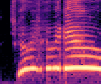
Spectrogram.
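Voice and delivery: squeaky tiny mouse voice. Retelling a cartoon scene where a mouse grabs the snack: little mouse voice. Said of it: "in a little mouse voice".

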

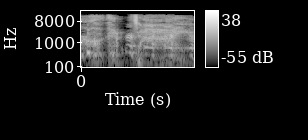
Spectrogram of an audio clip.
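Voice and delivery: mock frightened whisper. Retelling what Carrie whispered during a flight: imitating Carrie whispering. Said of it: "turn around and whisper to me".

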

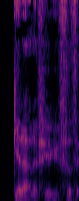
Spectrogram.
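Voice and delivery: stilted dubbed-movie delivery. Acting out a hostile character in an impression of badly dubbed film dialogue, telling someone to leave; stilted dubbed-movie delivery. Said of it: "Nope, not dubbed enough".

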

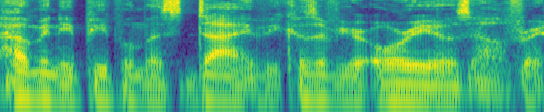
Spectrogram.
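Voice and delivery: very deep, low, quiet, hushed masked superhero voice. In a comic bit, the speaker addresses Alfred in the Batman voice. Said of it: "He pulls the Batman voice".

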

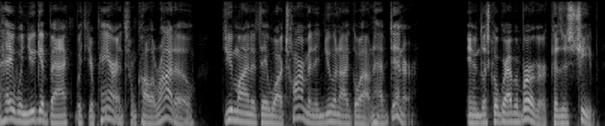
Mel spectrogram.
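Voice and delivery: usual speaking voice

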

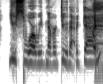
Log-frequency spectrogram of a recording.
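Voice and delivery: aghast, mortified, gasping voice. Retelling a show scene where Freddie is mortified: imitating a mortified gasp. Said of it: "Freddie is mortified and goes".

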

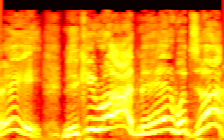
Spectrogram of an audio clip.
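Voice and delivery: silly, swooping, drawn-out radio DJ voice. Mocking radio hosts doing podcasts: imitating a radio host's funny voice. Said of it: "they do the funny voice".

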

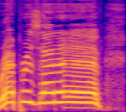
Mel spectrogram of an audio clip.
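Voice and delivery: mock, very high-pitched screamed word. Retelling screaming at a phone menu to reach a representative: retelling a scream. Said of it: "I'm screaming".

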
